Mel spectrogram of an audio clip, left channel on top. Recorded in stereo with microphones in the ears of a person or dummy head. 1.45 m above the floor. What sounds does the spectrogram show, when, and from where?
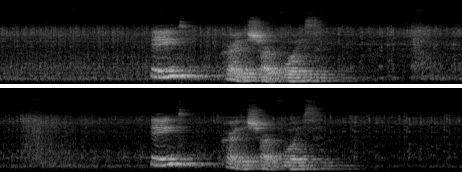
1.5 s a woman speaking: 25° right (ahead or behind), 1.2 m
